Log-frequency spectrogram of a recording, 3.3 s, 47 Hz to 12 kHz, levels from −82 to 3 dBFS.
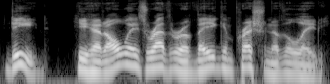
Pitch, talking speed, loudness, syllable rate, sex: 115 Hz, 200 wpm, -16 LUFS, 6.0 syllables/s, male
